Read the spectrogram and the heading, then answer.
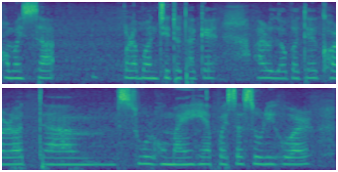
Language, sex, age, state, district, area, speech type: Assamese, female, 30-45, Assam, Goalpara, urban, spontaneous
